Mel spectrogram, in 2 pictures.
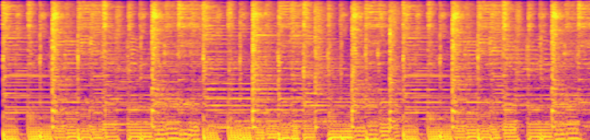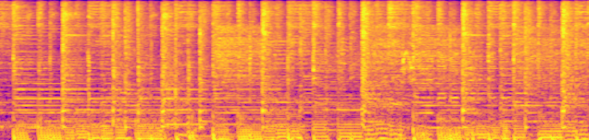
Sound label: Grooving pop rock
